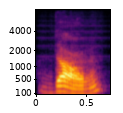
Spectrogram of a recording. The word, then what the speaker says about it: don't: O som do T não precisa pronunciar. Não precisa pronunciar, certo? Ou seja, ele vai falar don't.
